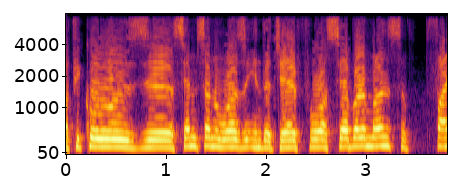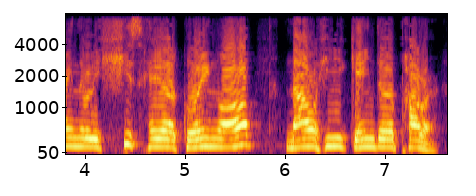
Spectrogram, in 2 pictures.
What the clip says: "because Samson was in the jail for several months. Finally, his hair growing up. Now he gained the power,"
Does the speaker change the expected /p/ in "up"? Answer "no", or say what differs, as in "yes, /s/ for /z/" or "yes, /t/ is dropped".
yes, /f/ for /p/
